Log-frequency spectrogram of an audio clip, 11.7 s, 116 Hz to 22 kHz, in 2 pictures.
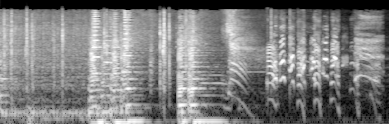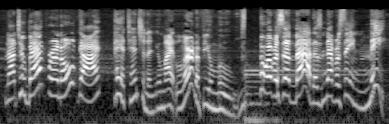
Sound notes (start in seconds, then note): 3.5 both laffing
